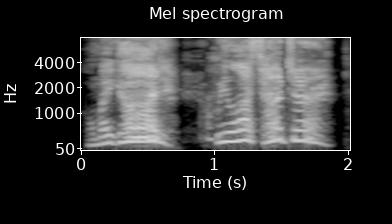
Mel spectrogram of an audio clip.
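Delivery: loud, high panicked cry; retold panic. Dad discovering his son is lost, panicked. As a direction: cry it out in dawning horror.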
